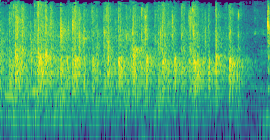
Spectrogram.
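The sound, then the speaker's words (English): A room full of people claps steadily, a dense wash of overlapping hand claps that holds at a fairly loud, even level throughout, with no speech over it. “Round of applause.”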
